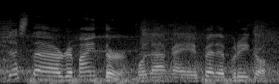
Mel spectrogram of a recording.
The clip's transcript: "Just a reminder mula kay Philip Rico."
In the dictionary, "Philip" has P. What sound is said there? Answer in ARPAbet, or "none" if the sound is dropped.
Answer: B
